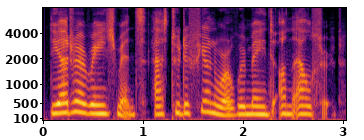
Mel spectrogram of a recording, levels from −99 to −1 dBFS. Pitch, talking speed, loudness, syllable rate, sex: 220 Hz, 180 wpm, -17 LUFS, 7.3 syllables/s, female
